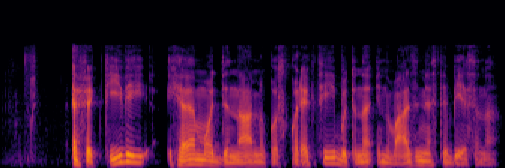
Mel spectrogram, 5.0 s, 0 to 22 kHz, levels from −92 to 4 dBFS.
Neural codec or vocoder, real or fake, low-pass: none; real; 7.2 kHz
